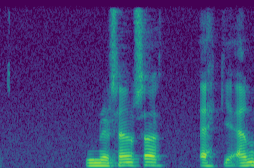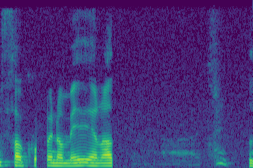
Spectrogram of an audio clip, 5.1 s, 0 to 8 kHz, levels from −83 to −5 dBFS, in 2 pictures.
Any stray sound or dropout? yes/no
yes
